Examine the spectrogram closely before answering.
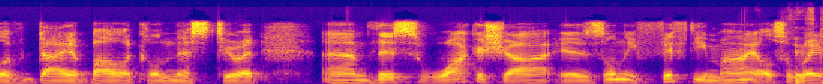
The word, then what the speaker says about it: Waukesha: I believe the pronunciation is Waukesha.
